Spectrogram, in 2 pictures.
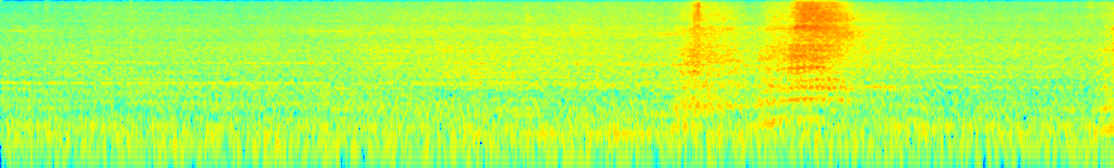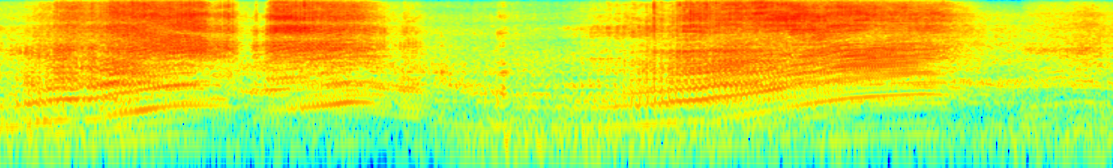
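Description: Ford Mustang engine revving hard as the car is thrown sideways through a corner. There is a short climb about five seconds in, then two long, loud runs of rising and falling revs with a brief lift between them, before it fades away over a steady low rumble.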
